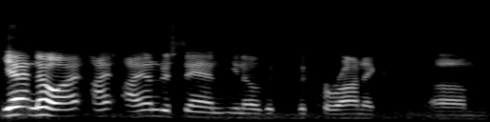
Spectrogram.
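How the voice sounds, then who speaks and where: A man answers a caller's questions in a casual chat. He speaks haltingly. He often starts a phrase over before finishing it. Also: sits high, lively intonation, a bit bright, smooth, poor audio. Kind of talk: casual conversation.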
